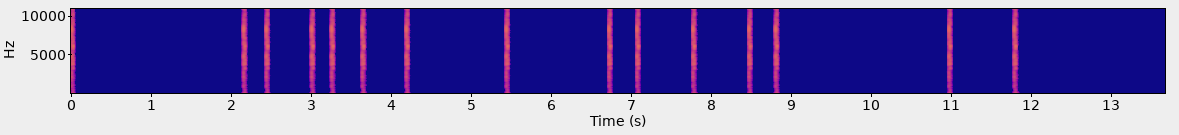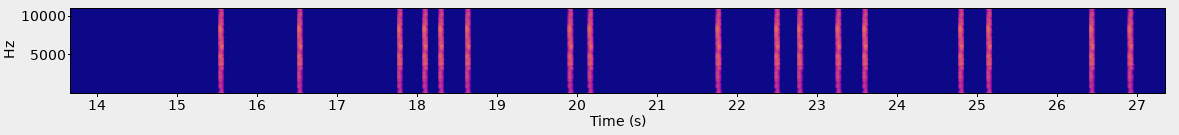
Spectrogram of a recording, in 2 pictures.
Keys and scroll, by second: 0.7 1, 0.9 Return, 10.4 ctrl+z, 14.5 z, 19.4 ctrl+/, 20.5 Delete, 21.0 =, 21.1 -, 21.9 space, 23.0 ctrl+z, 24.4 ctrl+z, 26.0 ctrl+z.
